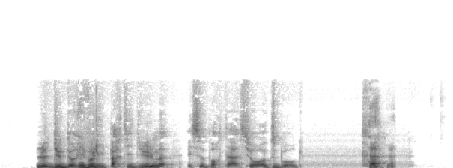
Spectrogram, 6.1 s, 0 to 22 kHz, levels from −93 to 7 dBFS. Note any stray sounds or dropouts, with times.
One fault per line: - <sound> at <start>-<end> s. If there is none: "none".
- laugh at 4.8-5.3 s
